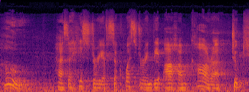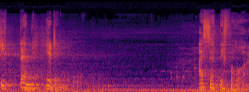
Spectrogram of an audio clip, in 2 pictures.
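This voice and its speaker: An actor voicing an ancient, cunning wish-dragon in a video game, speaking in slow, insinuating, theatrical questions. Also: mid-range voice, gravelly, full character voice. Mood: sly, insinuating. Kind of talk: scripted video game character dialogue. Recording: long cavernous reverb, music underneath.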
